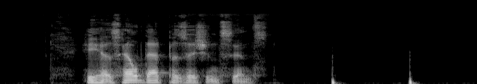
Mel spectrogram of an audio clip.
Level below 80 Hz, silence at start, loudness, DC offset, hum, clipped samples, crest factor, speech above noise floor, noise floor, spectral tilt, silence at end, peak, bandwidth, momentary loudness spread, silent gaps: -34 dBFS; 0.85 s; -22 LUFS; under 0.1%; none; under 0.1%; 22 dB; 54 dB; -73 dBFS; -6 dB/octave; 0.6 s; -2 dBFS; 11.5 kHz; 14 LU; none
